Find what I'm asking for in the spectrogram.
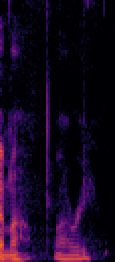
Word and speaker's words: Maori: Maori, is that how you say it? – Yeah, Maori.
